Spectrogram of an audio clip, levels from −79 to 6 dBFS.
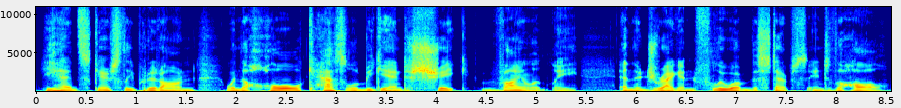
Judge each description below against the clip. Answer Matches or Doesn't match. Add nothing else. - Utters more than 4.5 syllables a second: Doesn't match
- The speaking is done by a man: Matches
